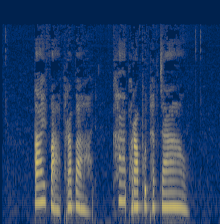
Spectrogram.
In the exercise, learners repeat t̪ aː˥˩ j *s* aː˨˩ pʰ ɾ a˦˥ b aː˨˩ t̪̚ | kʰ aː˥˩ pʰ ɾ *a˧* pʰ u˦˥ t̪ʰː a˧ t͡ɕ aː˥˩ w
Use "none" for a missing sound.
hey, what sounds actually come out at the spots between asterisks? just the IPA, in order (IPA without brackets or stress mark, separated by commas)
f, a˦˥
